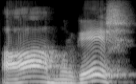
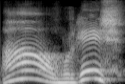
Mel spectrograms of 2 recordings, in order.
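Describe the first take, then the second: First: The voice sounds dissatisfied and disappointed. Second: The voice sounds amazed and delighted. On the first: The listener did poorly. "I'm not satisfied" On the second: The listener did surprisingly well. "I'm amazed"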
